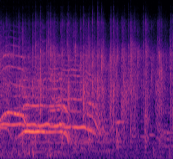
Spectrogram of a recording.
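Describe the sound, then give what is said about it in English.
An audience at Super Fun Time Trivia at the Raven Republic cheers and claps together, high whoops and shouts rising over a dense patter of applause that stays loud, then thins slightly toward the end. “I don't even like the TV show Cheers, let alone people actually cheering at me.”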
